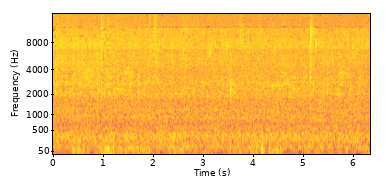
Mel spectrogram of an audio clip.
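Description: Onions sizzle and fry in a hot pan until browned, a steady dense crackling hiss with occasional louder pops, fairly close and continuous without any talk.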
